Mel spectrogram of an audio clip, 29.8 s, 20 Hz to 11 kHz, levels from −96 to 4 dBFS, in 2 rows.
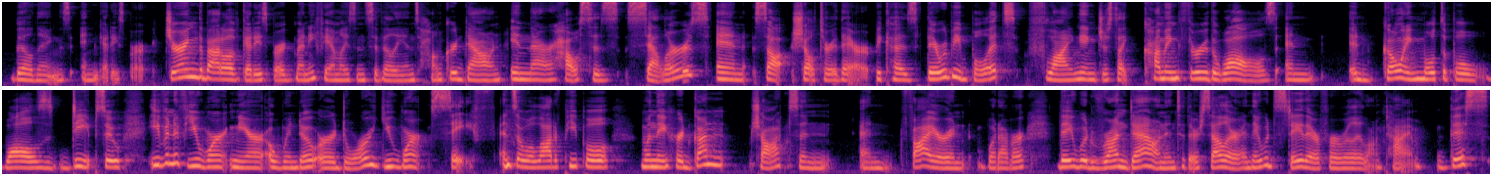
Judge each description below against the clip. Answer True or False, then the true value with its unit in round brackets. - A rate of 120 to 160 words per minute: False (175 wpm)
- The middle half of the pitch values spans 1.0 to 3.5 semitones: True (3.0 semitones)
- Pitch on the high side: True (215 Hz)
